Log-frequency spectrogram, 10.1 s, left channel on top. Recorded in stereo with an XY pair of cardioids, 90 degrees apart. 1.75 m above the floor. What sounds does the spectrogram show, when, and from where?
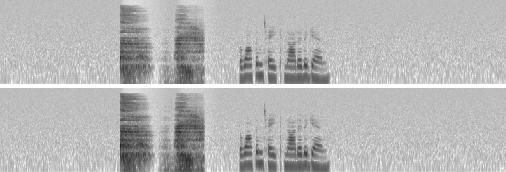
2.4 s a gasp: 55° right
4.8 s a woman speaking: 15° right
